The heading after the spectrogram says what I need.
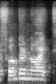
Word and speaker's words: Van der Neut: era Van der Neut, ele era holandês, só que a pronúncia é Van der Noot.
